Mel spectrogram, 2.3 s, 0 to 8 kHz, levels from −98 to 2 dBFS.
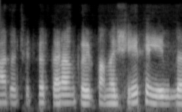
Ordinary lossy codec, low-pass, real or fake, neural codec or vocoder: AAC, 48 kbps; 7.2 kHz; fake; codec, 16 kHz in and 24 kHz out, 0.6 kbps, FireRedTTS-2 codec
